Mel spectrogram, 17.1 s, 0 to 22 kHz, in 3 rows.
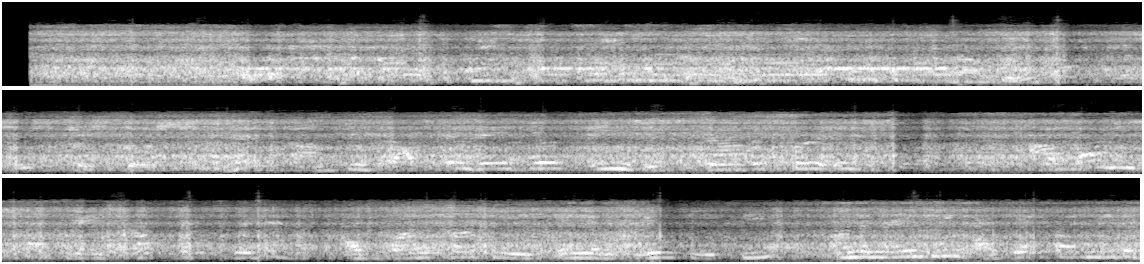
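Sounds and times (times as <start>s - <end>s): radio broadcast music: 0.2s - 17.0s
radio hiss and static: 0.2s - 17.0s
radio voice: 1.1s - 17.0s.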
